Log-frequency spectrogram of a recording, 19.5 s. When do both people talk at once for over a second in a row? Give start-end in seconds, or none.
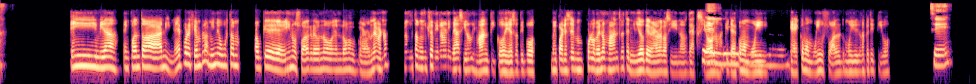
14.0-15.4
